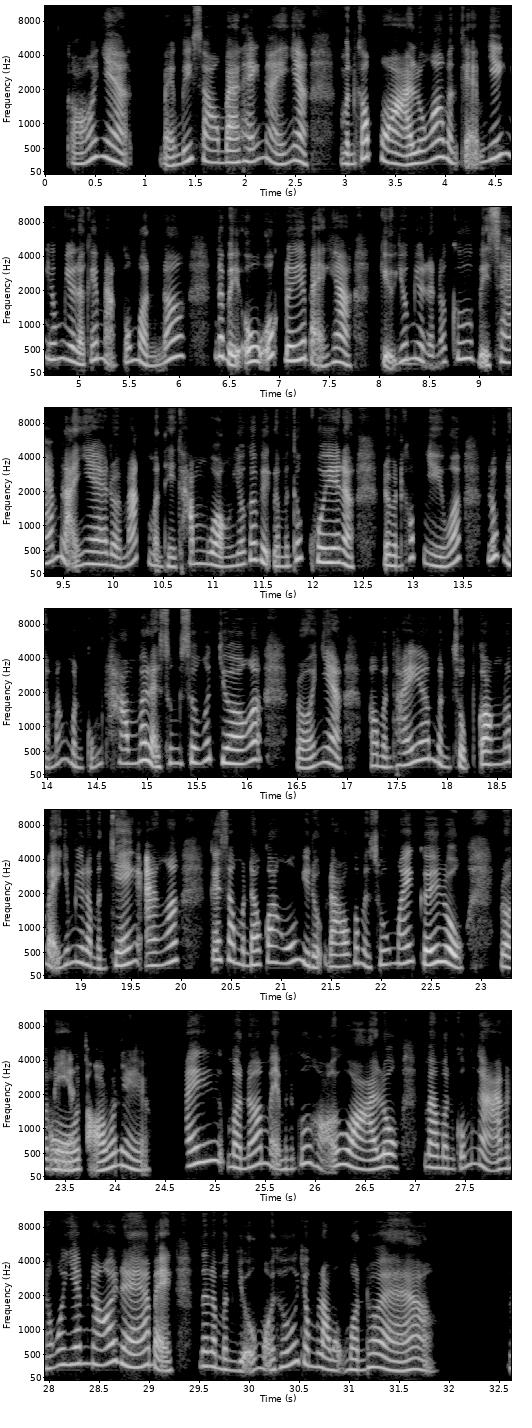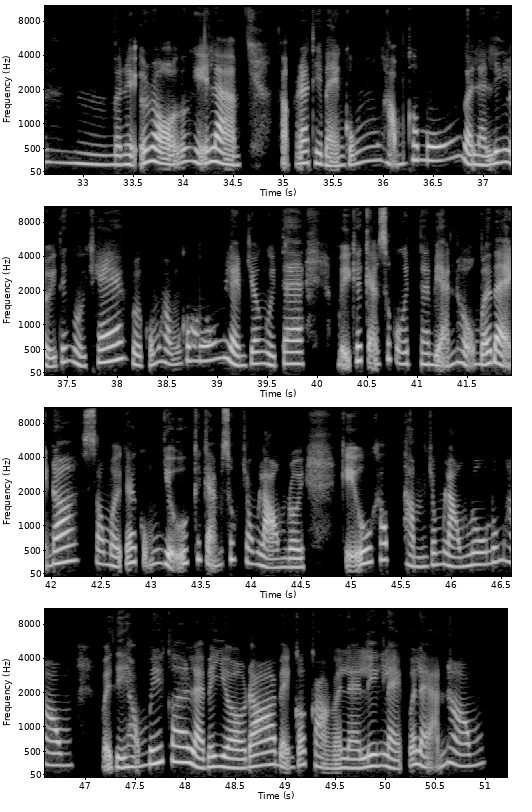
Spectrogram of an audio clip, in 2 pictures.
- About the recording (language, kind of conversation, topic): Vietnamese, advice, Làm sao để ngừng nghĩ về người cũ sau khi vừa chia tay?
- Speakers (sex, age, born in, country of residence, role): female, 25-29, Vietnam, Vietnam, advisor; female, 25-29, Vietnam, Vietnam, user
- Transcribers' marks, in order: tapping; other noise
